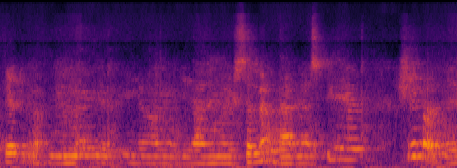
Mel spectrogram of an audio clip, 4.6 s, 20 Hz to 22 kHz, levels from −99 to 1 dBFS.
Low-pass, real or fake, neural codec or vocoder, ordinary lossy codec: 19.8 kHz; fake; codec, 44.1 kHz, 2.6 kbps, DAC; Opus, 32 kbps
